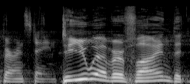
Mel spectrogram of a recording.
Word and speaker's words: Berenstain: You're like the people who think that Berenstein Bears are pronounced Berenstain. But they are pronounced Berenstain.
